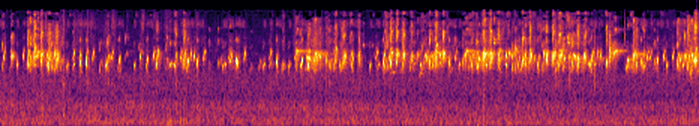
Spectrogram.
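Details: Goldfinch song meant to spur other goldfinches into singing and mating, an almost unbroken stream of bright, high twittering notes with brief dips in intensity.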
